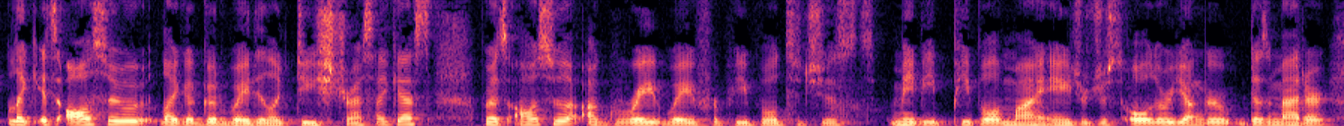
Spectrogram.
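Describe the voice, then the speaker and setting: Deep-voiced rambling teen girl. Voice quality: deep, loud voice. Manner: rambling, filler-heavy, self-interrupting. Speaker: podcast host. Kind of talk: casual solo podcast. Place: at home with family.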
